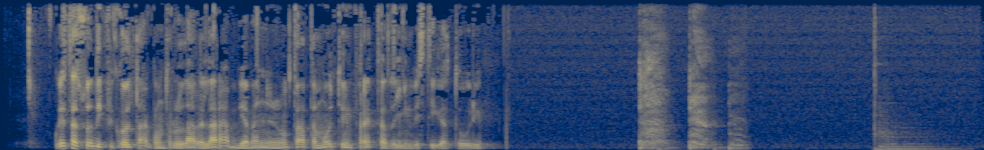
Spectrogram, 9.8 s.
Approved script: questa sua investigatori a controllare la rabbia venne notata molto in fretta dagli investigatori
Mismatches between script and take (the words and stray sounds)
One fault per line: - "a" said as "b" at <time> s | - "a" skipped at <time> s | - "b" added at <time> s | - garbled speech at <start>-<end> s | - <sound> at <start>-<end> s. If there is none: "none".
- "investigatori" said as "difficoltà" at 0.9 s
- cough at 6.4-7.5 s
- thud at 8.7-9.8 s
